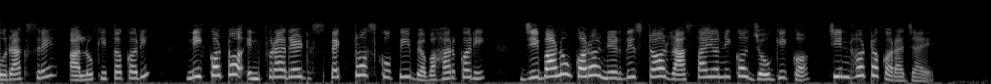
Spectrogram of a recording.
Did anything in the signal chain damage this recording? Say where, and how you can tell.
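Yes. AMR comfort noise appears at the codec stage from 9.53 to 9.91 s: speech frames stopped, and a smooth, steady synthetic noise replaced the real background.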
